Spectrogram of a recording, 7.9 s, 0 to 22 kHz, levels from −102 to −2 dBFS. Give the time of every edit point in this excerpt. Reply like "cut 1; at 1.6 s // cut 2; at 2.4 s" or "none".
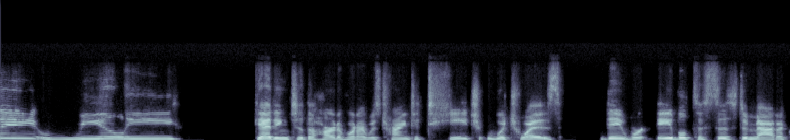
none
